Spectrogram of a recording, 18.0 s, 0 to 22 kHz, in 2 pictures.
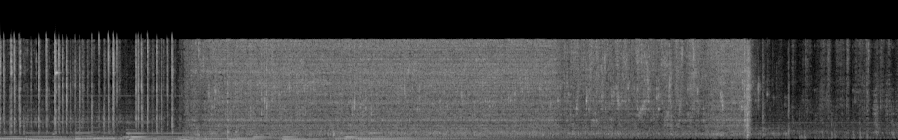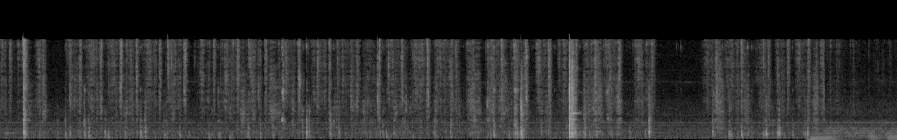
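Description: A wooden spatula stirs and scrapes a moist minced filling in a glass bowl, making a steady hissing, sizzle-like sound that stops abruptly about 7 seconds in. After that, bare hands knead the filling in the bowl, giving quieter soft squelches and small clicks.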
